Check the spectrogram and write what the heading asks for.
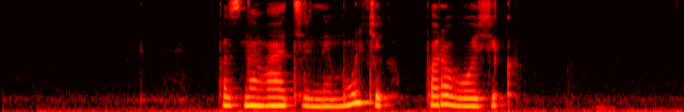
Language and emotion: Russian, neutral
